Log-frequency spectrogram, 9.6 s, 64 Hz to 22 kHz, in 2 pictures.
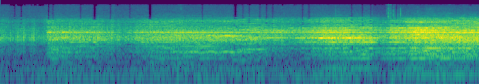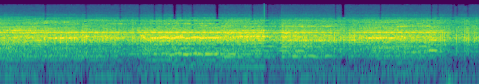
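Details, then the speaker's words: Restored 1963 Romanian Carmen 2 valve radio, working after a faulty oscillator was fixed; a new capacitor is still to be fitted. On shortwave in mid-afternoon, a distant, possibly Asian, station holds tune over hiss and faint whistles. Finding: normal shortwave reception. "so it sounds like china or somewhere we get quite a bit of the chinese stuff coming down right or stuff from asia at least"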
